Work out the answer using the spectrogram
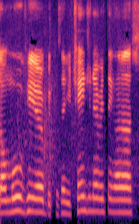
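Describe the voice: A man talks at a fairly quick pace in a fairly high pitch, with little movement in his pitch.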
